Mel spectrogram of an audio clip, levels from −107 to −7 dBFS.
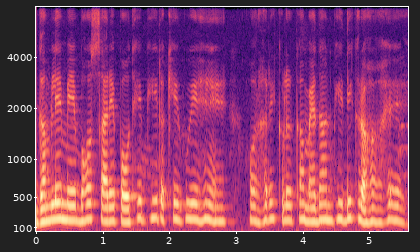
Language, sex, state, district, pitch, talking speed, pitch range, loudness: Hindi, female, Uttar Pradesh, Jyotiba Phule Nagar, 195 Hz, 195 wpm, 185-210 Hz, -16 LUFS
